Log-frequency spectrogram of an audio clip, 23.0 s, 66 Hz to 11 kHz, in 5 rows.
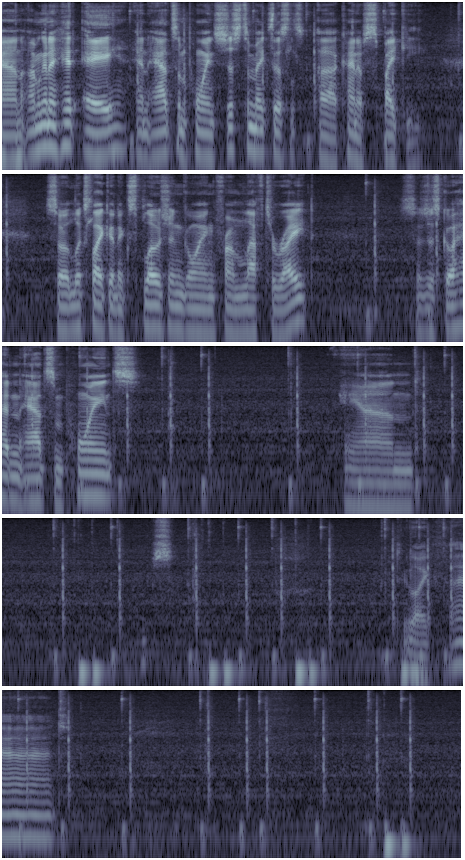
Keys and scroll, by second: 14.6 t, 15.9 t, 18.8 t, 22.3 a.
